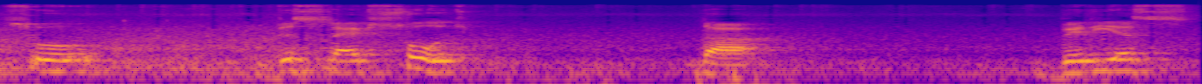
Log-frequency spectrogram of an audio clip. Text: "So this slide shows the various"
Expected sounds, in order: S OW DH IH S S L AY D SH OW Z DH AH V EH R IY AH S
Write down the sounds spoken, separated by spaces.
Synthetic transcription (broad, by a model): S OW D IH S S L AY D S OW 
